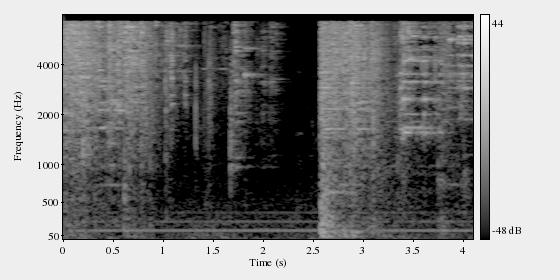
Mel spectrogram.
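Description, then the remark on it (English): A window is knocked on too hard and its glass shatters with a loud crash, followed by a spill of high, tinkling shards that fade, then a second burst of crackling, clinking fragments. “Can I knock on the window? No. Okay. Oh, I think I knocked too hard.”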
